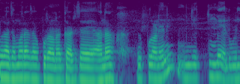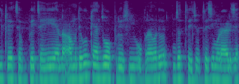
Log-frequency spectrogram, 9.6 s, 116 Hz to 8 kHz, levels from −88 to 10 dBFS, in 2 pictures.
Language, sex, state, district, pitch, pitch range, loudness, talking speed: Marwari, male, Rajasthan, Nagaur, 145 Hz, 140-150 Hz, -27 LUFS, 160 wpm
